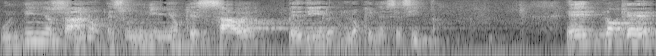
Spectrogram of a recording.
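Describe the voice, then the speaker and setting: Someone speaks at a very slow pace amid noticeable background noise and audible room echo. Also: man. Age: old. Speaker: psychiatrist and former priest giving talks. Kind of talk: lecture. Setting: talk with microphone and audience. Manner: hesitant fillers.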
